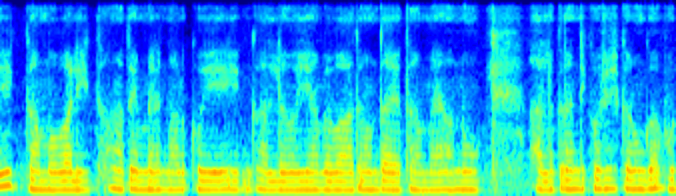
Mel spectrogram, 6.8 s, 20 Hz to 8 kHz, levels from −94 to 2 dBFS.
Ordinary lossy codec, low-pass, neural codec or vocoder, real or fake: Opus, 32 kbps; 7.2 kHz; codec, 16 kHz in and 24 kHz out, 1 kbps, XY-Tokenizer; fake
